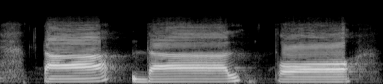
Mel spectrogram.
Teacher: जुबान की नोक ऊपर के दो दांतो की जड़ में है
